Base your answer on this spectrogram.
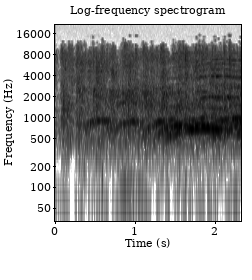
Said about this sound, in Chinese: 哇，希望我的故事能给大家做一些回馈，给自己一个最热烈的掌声。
